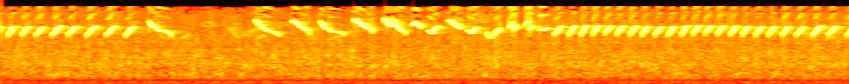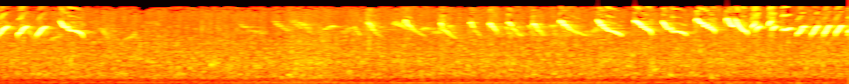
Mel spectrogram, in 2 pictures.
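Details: White-eye song played to encourage birds to sing: bursts of rapid, high, clipped repeated notes alternating with clusters of thin falling whistles, a brief lull, then the whistles and trill return.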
